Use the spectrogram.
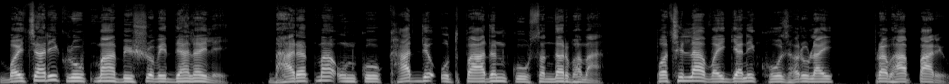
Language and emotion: Nepali, neutral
